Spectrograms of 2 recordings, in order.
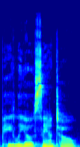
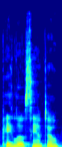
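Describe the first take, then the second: First: The first word is said like paleo, three syllables. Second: The first word is said as palo, two syllables. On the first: The speaker calls it wrong. "did I say that right, wrong?" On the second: The speaker calls it right. "Not paleo"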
